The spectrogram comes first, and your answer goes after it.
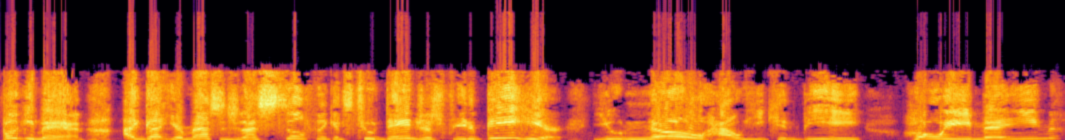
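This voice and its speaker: A man voicing an excitable, fearful friend in a dramatic fan fiction reading, with a husky, excited delivery. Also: very high voice, a little slow, few pauses, no echo, exaggerated voice. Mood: anxious, excited.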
